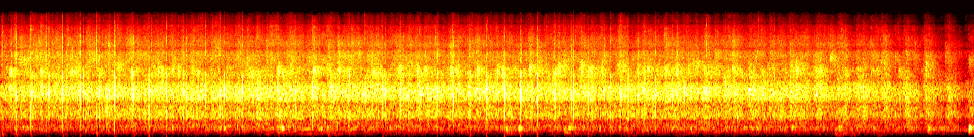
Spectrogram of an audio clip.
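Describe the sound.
Audience applause at the Royal Academy of Arts as an actress is welcomed to the stage: a steady, even wash of many hands clapping for the whole stretch, tapering slightly at the very end.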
